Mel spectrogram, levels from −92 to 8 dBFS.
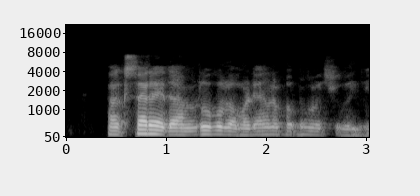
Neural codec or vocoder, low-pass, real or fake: codec, 16 kHz, 2 kbps, FreqCodec, larger model; 7.2 kHz; fake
